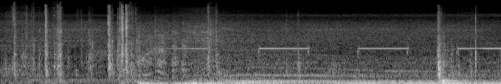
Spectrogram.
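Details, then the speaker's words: 2004 Honda Odyssey V6 after replacing the cylinder 4 spark plug (fitted with anti-seize and dielectric grease) that caused the misfire: the engine catches and settles into an even, steady idle with no stumble, with a door chime audible. Normal idle. "oh yeah so much smoother it is amazing what one spark plug can do to make a engine run so bad"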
